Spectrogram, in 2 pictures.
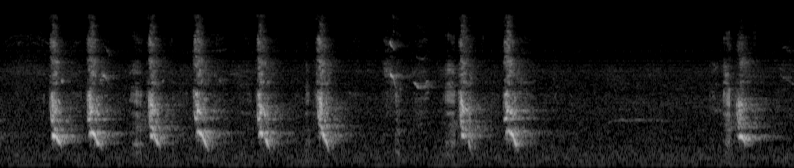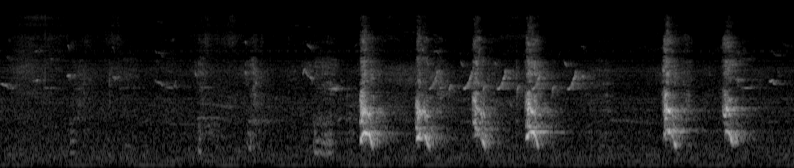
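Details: Dog delivering clusters of sharp, loud barks in quick bursts, then falling quiet for several seconds before resuming with renewed rapid barking; a few softer yips and whimper-like sounds appear during the lull.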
